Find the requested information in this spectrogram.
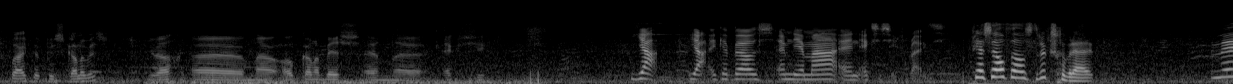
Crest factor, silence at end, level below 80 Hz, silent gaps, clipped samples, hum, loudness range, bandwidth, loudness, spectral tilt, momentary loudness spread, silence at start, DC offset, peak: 24 dB; 0 s; -52 dBFS; none; under 0.1%; none; 10 LU; 7.8 kHz; -35 LUFS; -4.5 dB/octave; 20 LU; 0 s; under 0.1%; -12 dBFS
